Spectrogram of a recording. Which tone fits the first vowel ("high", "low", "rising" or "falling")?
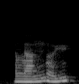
rising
